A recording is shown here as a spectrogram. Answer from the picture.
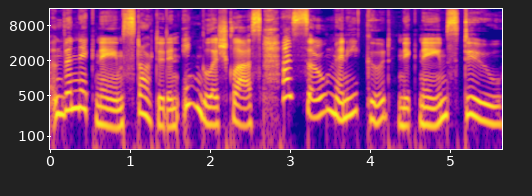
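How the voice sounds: At a slow pace, the voice moves through big pitch swings in a dry, close sound with no echo and a very clean recording with a silent background. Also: woman, medium pitch for a woman.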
